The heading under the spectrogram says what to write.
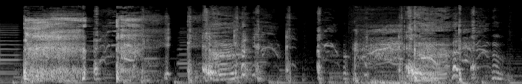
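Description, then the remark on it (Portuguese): A series of harsh throat clearings and coughs from several theater audience members in São Paulo during a performance, overlapping in quick bursts, fairly loud, with no talking. “Hoje, o grande público teatral paulistano vai mostrar como pigarrear em um espetáculo.”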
